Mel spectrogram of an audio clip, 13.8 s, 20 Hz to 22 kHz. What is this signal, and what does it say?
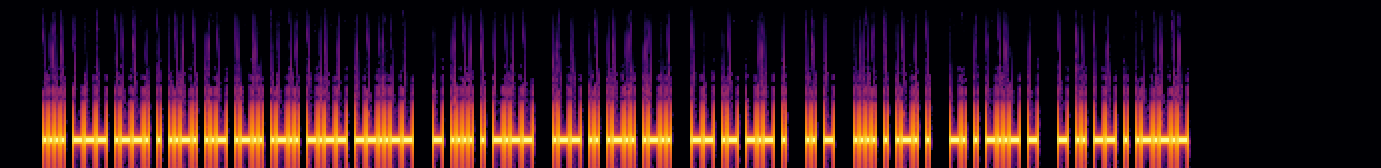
Morse code, heard as a keyed tone, about 40 wpm, 700 Hz. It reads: HOPEFULLY, THEY WILL MAKE IT HERE NEXT TIME.
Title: Sentences from Top 1500 Words 40wpm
